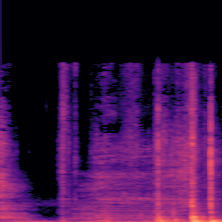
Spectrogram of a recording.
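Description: Quiet handling noise, then a few short knocks near the end, the loudest just before it stops, as a hand takes hold of a plastic tub of plumber's putty standing in a stainless steel sink.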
